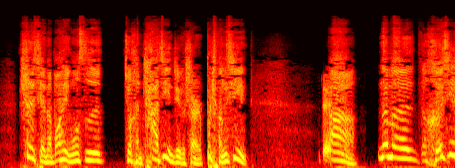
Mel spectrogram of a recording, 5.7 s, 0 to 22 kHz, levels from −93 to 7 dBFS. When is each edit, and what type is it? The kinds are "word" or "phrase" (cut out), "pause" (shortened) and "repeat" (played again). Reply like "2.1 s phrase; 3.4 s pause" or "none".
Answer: 4.6 s pause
